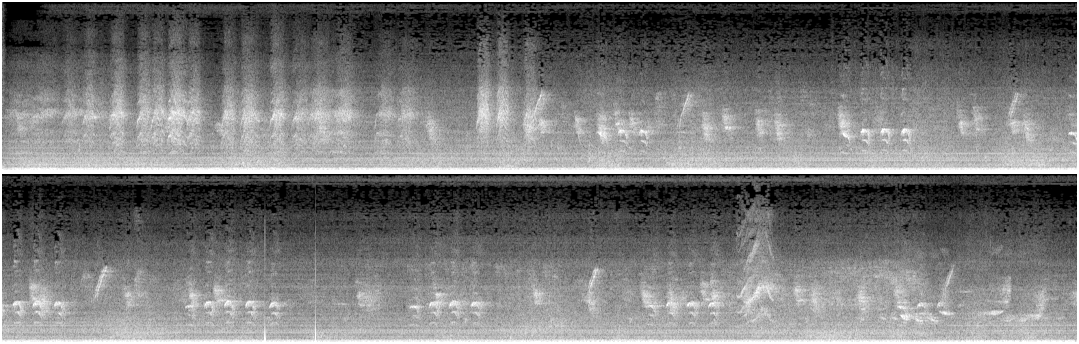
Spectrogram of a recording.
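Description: Birds chirping in short, quickly repeated phrases over a steady low hum, with two sharp clicks about two-thirds of the way through.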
